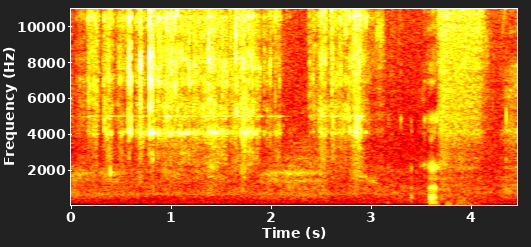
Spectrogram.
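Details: Yamaha YXZ1000R engine during a bottom-end rebuild: a bearing turned by hand gives a quiet, gritty rattle, rough instead of smooth, from a worn bearing near rust found low in the engine. It was pressed out.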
